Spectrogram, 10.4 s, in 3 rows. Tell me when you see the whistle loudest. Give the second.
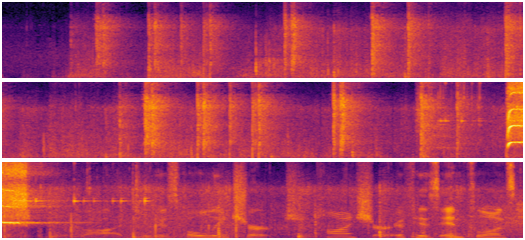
7 s.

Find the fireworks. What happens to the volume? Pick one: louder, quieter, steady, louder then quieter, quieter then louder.
louder.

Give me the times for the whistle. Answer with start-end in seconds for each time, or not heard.
0.9-2.5, 6.3-8.0.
